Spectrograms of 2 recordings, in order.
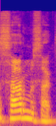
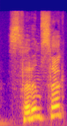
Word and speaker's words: sarımsak: sene iyi bir yarışmalar sarımsak mı Sarmısak mı sarımsak diye okunur sarmısak diye yazılır Buna dikkat Bu yoğurdu sarımsaklasak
